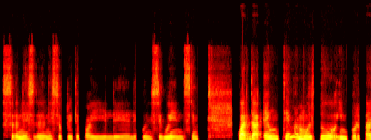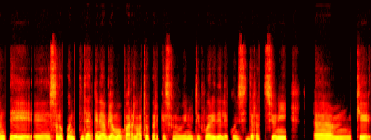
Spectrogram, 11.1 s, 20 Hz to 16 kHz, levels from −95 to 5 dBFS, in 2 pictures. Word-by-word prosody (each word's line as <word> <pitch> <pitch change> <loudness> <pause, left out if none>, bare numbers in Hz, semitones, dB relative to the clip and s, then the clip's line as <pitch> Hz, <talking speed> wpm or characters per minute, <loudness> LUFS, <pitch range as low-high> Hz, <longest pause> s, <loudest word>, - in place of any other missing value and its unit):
s - - -10
ne 185 -1 0 0.2
uhm, 180 -2 -3
ne 175 - -6
soffrite 175 0 -7
poi 160 0 -7
le 150 -1 -7
le 150 +1 -12
conseguenze. 160 +1 -4 0.6
Guarda, 200 -9 +6
è 205 - +1
un 240 +2 +4
tema 360 +3 -1
molto 245 +4 +3
importante 205 +1 +1
e, - - -12
ehm, 180 -1 -1
sono 200 +4 +2
contenta 205 +9 +1
che 210 -10 0
ne 180 - +5
abbiamo 180 +1 +3
parlato 185 +7 -1
perché 215 -9 -5
sono 175 +1 -5
venute 180 +1 -3
fuori 185 +1 +1
delle 180 -2 0
considerazioni, 175 +2 0 0.4
uhm, 165 -2 +2
che 190 -2 +1
180 Hz, 165 wpm, -23 LUFS, 170-200 Hz, 0.6 s, Guarda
